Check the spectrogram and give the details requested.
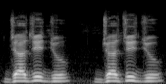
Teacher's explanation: তালুতে জিম শক্ত করে উচ্চারণ করতে হয়।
